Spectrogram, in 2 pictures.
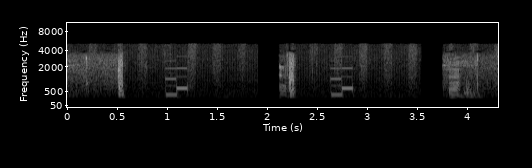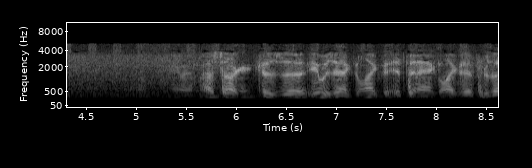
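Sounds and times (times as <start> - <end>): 
radio static bursts from keyed transmitter: 0.0 - 8.6
speech: 5.9 - 8.6.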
